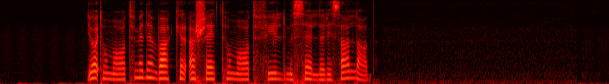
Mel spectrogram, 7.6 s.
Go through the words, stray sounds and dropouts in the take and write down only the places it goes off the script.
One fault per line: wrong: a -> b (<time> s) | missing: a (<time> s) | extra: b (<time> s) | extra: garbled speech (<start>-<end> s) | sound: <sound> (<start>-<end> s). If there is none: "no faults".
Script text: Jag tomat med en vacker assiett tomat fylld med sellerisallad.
no faults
